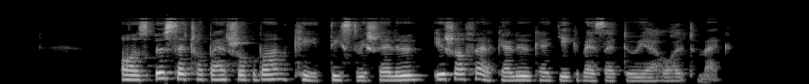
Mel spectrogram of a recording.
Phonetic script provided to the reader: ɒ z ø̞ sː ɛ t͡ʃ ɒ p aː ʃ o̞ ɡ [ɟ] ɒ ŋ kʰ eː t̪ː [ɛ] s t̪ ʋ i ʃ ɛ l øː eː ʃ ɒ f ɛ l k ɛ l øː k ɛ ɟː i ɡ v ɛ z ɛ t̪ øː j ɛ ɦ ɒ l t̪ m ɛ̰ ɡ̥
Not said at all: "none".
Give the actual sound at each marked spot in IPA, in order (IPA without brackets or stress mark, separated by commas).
b, i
